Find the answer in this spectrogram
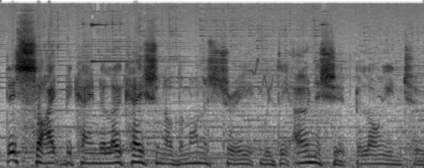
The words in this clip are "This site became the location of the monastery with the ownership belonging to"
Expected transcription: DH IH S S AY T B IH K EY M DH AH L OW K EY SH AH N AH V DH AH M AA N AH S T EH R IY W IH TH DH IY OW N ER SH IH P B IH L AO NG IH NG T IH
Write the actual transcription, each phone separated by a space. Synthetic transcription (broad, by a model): DH IH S S AY T B IH K EY M DH AH L OW K EY SH AH N AH V DH AH M AA N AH S T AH R IY W IH DH IY OW N ER SH IH P B IH L AO NG IH NG T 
